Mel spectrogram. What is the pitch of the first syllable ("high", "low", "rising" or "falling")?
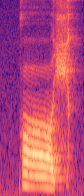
low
